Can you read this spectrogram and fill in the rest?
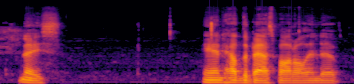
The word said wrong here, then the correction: boss battle: Bass bottle, or if you're saying it correctly, boss battle.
